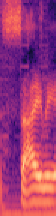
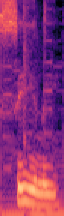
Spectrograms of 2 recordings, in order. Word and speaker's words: Cyelee: And Sily Optics has brought, well, you can say Sil, whichever way you want to pronounce it, but I do think it is Celely.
